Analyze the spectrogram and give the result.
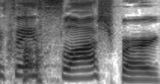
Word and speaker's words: Shlosberg: Actually, my friends tell me I pronounce it wrong. So I say Shlosberg because I think it rolls off the tongue easier, but I'm told that it's Shlosberg.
